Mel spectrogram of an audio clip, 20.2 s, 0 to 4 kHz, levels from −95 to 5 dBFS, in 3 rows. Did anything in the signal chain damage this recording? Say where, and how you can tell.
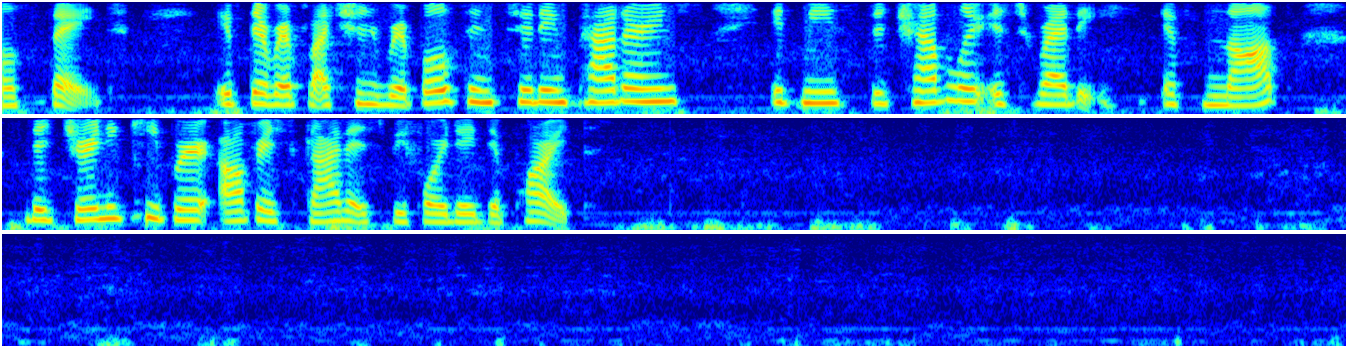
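Yes. The damage happens at the jitter buffer, from clock drift between sender and receiver. The sender's clock runs roughly 4 percent fast, so the buffer keeps overfilling. Small timing hiccups recur throughout the speech at uneven intervals, never settling.

The receiver answers with repeated timing corrections from 0.02 to 19.98 s. It keeps discarding short slices to catch up, which gives an effective speed of 104 percent. The cuts all go the same way and are unevenly spaced. They are heard, if at all, as slight skips or an unsteady tempo.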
